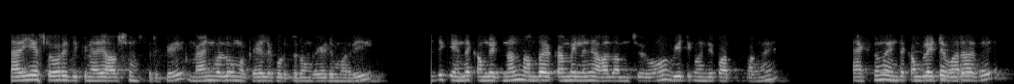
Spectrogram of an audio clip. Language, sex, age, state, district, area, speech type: Tamil, male, 18-30, Tamil Nadu, Thanjavur, rural, conversation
